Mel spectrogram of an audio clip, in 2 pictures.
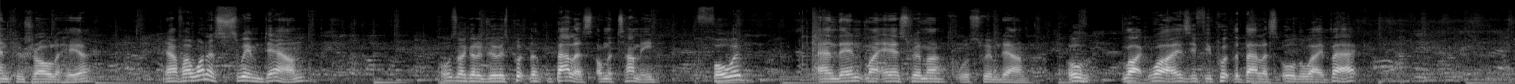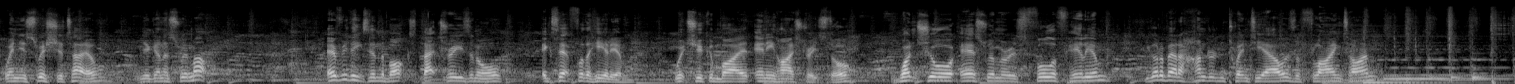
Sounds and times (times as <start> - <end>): Speech: 0.0 - 29.0
Music: 0.0 - 30.3.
